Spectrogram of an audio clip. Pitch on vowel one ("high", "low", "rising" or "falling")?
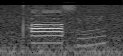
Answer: high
